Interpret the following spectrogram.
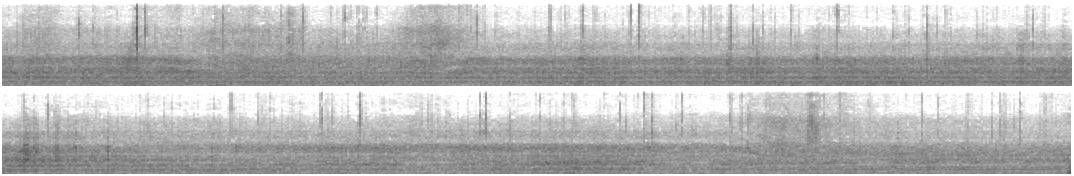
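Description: Lava fountains at an erupting fissure vent giving a steady roar with a heavy low rumble.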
